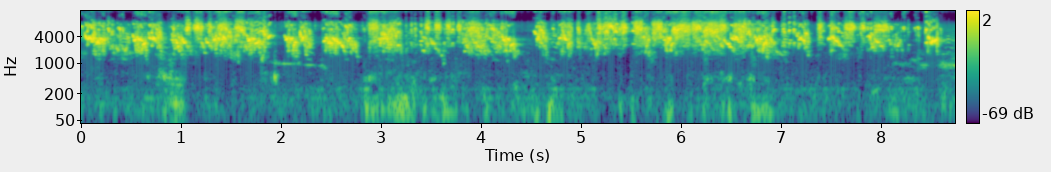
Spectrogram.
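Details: Budgies keep up a nearly unbroken stream of high scratchy chirping and warbled chatter.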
